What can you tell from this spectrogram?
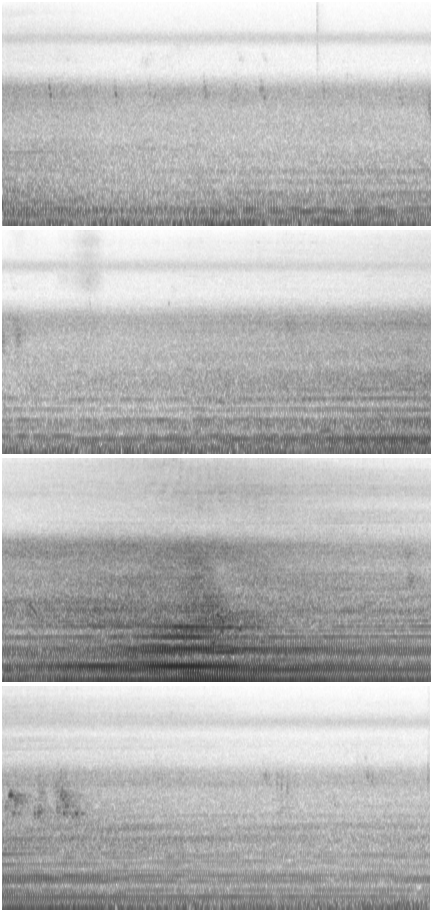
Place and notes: Fuxing Rd., Liuqiu Township - Birds singing
Birds singing, next to school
